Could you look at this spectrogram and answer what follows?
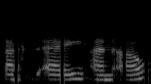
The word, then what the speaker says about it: Siracusano: SIRACUSANO.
